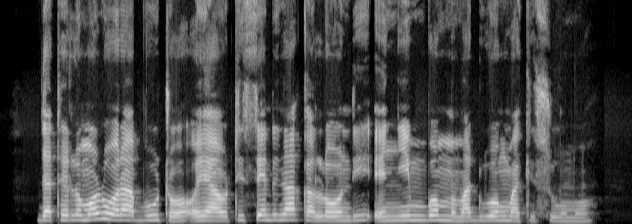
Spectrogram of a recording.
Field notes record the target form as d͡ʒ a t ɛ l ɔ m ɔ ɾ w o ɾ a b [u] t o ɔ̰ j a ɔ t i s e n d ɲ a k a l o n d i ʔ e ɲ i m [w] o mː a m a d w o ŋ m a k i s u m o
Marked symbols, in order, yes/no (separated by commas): yes, no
